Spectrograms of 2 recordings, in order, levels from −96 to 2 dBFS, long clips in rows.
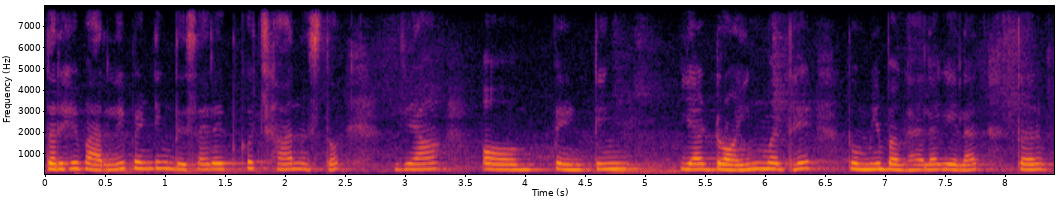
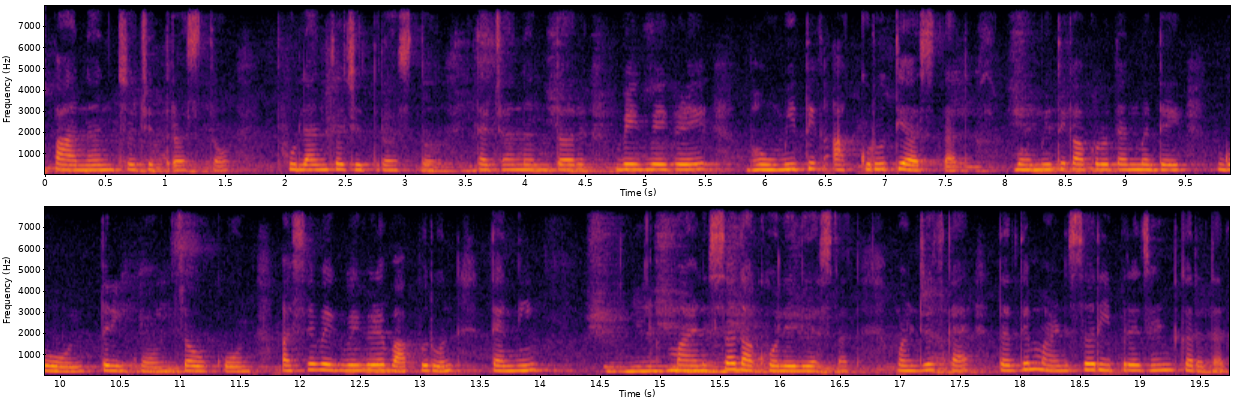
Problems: constant background noise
